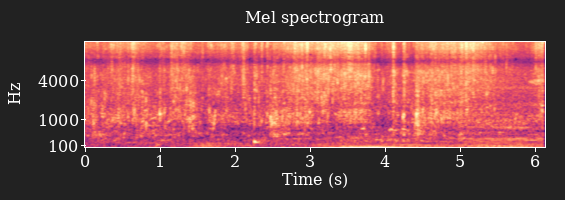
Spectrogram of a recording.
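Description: Water splashing and sloshing as people standing waist-deep in a stream scoop and splash it over themselves, over a steady rush of flowing water.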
